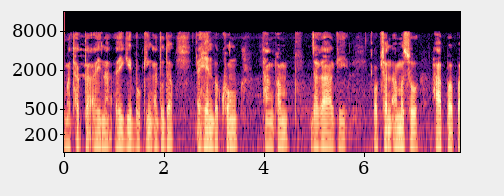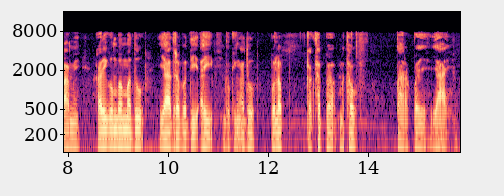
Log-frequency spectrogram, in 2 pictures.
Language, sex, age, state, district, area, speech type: Manipuri, male, 30-45, Manipur, Churachandpur, rural, read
